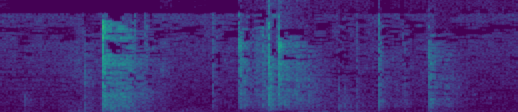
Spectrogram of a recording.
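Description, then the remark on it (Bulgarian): A door is opened and left open, with a handful of soft knocks and clicks spread over a few seconds, quiet, followed by a faint rustling stillness; no one speaks. “Оставям вратата отворена, аз ще вода и там отвън.”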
